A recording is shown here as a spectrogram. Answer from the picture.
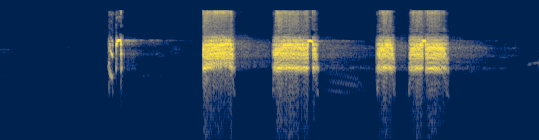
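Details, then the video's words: A black francolin (kala teetar) gives one short note, then four loud, harsh, grating notes run together in a quick phrase; no other sounds are heard. "The beautiful call of the musky pheasant"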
